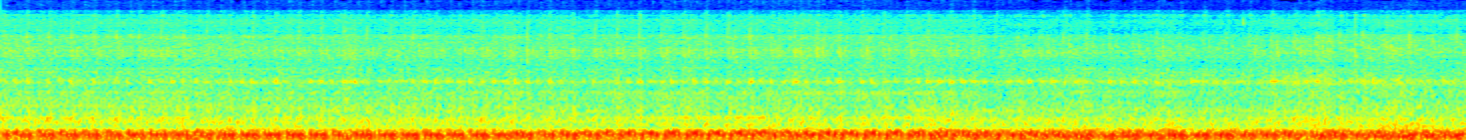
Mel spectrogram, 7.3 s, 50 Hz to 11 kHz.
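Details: 1933 5-window coupe, worn "crusty" flathead V8 started after nearly 3 years parked, idling through dual pipes with very short mufflers: steady, even low rumble with no misses, knocks or ticks; normal healthy idle.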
